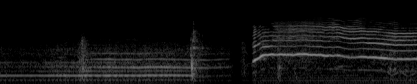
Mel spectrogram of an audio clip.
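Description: A young child's long, high-pitched squeal, about two seconds, starting just past halfway and the loudest sound. Before it, a steady humming tone and a few sharp knocks of plastic toy blocks.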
